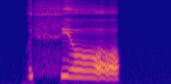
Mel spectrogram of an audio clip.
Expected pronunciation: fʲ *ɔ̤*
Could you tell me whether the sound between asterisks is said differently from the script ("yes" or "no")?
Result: yes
